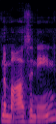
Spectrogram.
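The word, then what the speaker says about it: Mnemosyne: It's also pronounced Namazanine. We did test, and whenever we said Namazanine, people went, And if we said Mimnazine, like, So we went with that pronunciation.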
